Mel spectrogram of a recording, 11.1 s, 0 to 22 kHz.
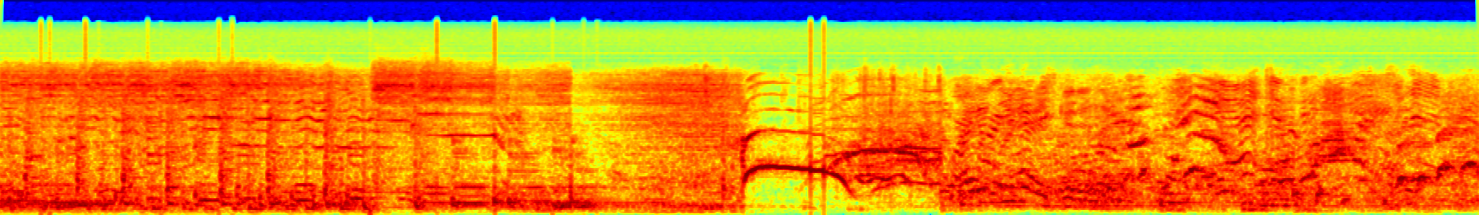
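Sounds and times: live rock band: 0.0 - 5.6
people talking: 7.0 - 11.0.

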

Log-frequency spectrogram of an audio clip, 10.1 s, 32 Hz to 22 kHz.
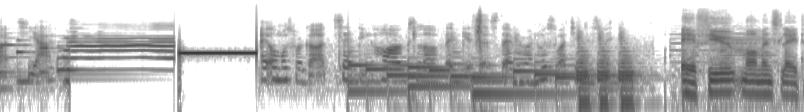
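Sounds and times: steady test-tone beep: 2.2 - 3.2.

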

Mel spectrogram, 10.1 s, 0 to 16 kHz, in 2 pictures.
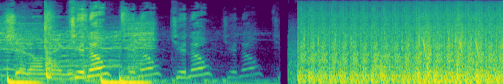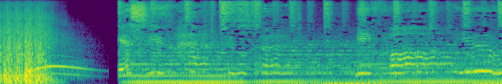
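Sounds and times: rapid automatic gunfire: 2.9 - 5.6.

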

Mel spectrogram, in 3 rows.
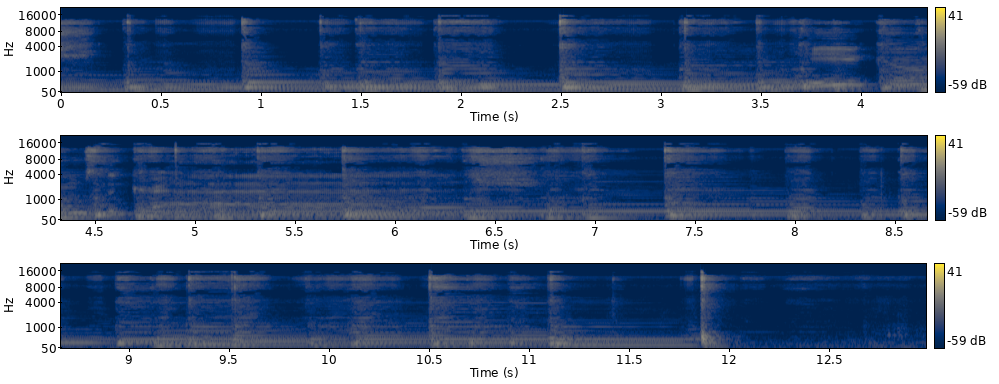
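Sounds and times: acoustic guitar strumming: 0.0 - 12.6.

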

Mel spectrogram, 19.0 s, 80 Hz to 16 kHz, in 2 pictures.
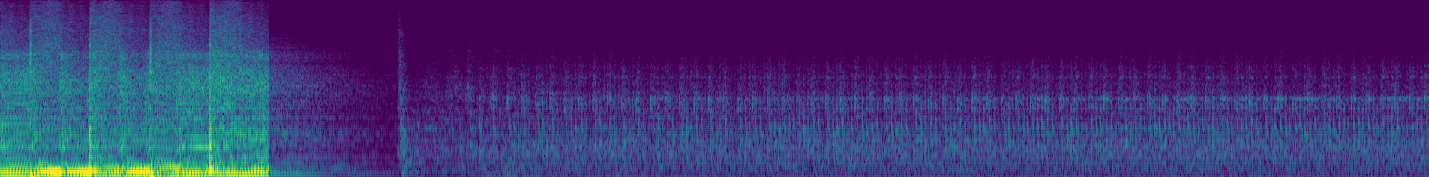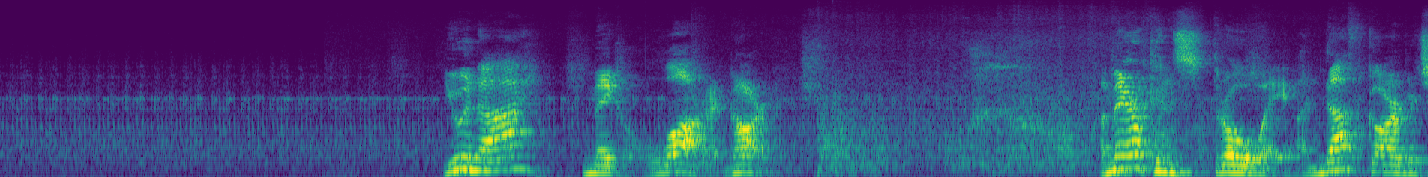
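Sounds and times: garbage truck engine running: 0.0 - 1.8, 2.6 - 19.0
faint high whine: 7.6 - 19.0.

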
